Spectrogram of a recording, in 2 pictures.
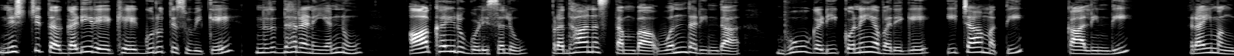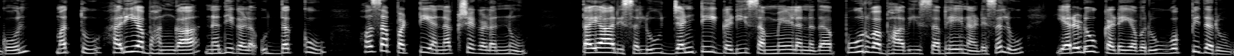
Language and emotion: Kannada, neutral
